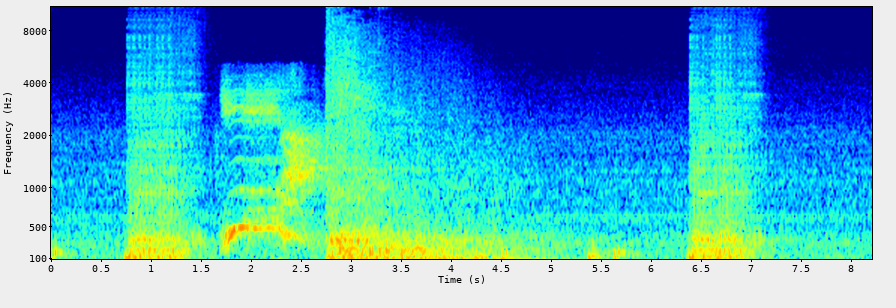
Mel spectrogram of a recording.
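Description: Slot machine reels spin and jingle.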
